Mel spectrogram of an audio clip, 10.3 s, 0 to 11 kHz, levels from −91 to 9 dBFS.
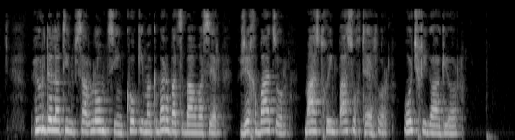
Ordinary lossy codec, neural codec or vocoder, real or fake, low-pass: MP3, 32 kbps; none; real; 9.9 kHz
